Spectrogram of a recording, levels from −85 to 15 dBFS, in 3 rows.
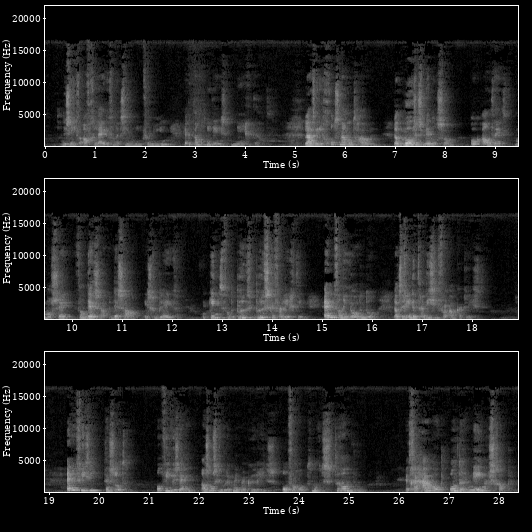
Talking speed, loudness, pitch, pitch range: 140 wpm, -28 LUFS, 225 Hz, 195-255 Hz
